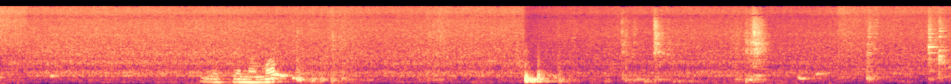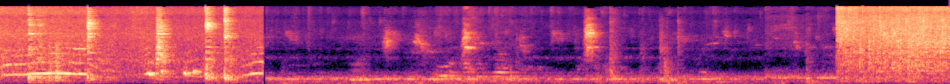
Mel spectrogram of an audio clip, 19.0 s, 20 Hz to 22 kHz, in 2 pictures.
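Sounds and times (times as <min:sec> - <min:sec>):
mushrooms sizzling in a pan: 0:00.0 - 0:12.2, 0:17.9 - 0:19.0.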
